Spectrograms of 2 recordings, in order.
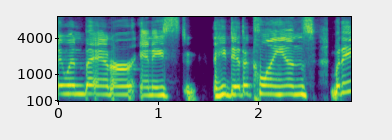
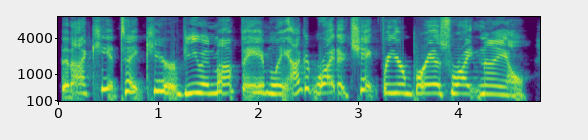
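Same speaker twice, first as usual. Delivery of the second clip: a higher, half-hearted imitation of her husband's anger; mock angry husband; 6 semitones higher than usual. Wife imitating her offended husband, mildly mock angry. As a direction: retell his indignant outburst lightly, pitched up. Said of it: "he got so mad and said".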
